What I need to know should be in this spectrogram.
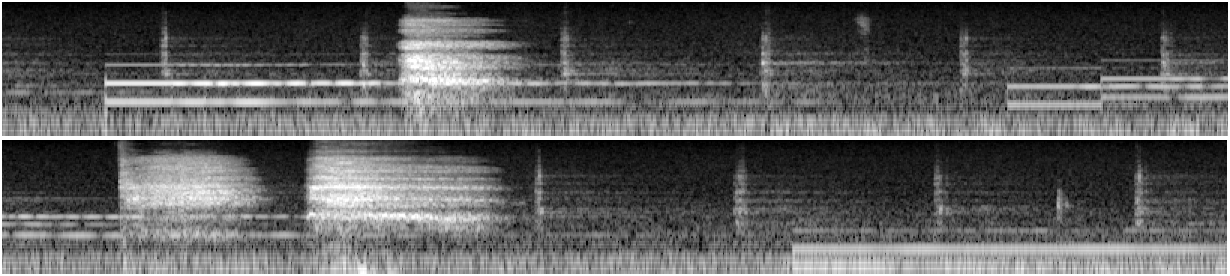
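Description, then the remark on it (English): A clock ticks steadily and quietly throughout, with a few loud breathy gasps breaking in and soft sustained tones humming in the background. No one speaks. “You guys have a clock?”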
